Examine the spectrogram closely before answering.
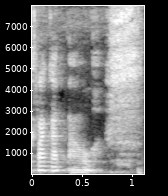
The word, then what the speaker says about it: Krakatau: literally be blowing up like Krakatoa, I think, how you pronounce it in English, right? Yeah, but in Indonesia we pronounce it Krakatau.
